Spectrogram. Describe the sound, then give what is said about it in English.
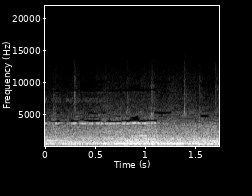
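The crowd at U.S. Bank Stadium boos in a steady, loud, sustained roar with a low droning tone running through it, with no one speaking over it, after a pass is intercepted and returned for a touchdown (pick six) by the Indianapolis Colts. “U.S. Bank Stadium is not booing that play. They're booing the fact that we've thrown a pick six.”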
